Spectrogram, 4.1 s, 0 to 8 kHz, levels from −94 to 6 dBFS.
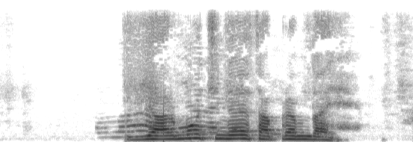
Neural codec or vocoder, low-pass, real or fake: none; 7.2 kHz; real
